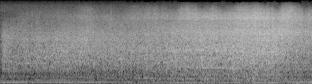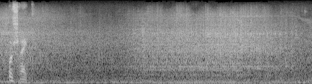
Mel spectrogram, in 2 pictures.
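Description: A car engine hums as a car drives past and pulls in to park.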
